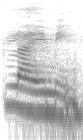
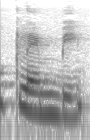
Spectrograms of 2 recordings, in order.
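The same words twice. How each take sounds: First: क्लाइंबिंग said klaiming, b silent; क्लाइंबिंग with the b dropped after the m. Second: क्लाइंबिंग said klembing, the b sounded out; क्लाइंबिंग with a pronounced b, the way children misread it; wrong pronunciation. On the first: Teacher gives the correct क्लाइंबिंग to the class, b silent. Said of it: "M के बाद बी silent होता है". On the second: Teacher shows children's mistake, क्लाइंबिंग with the b sounded. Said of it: "अक्सर बच्चे पढ़ लेते हैं इसको". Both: Shown as a demonstration.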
